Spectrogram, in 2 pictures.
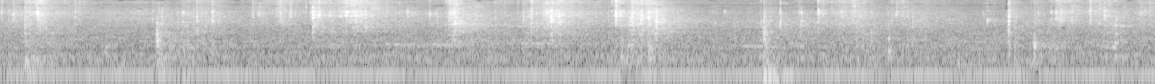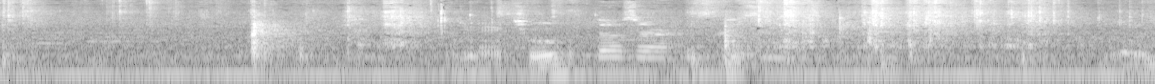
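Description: Scattered light clicks, knocks and rustles of snack packets and wrapped candies being handled and set down on a table, over a steady low hum.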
